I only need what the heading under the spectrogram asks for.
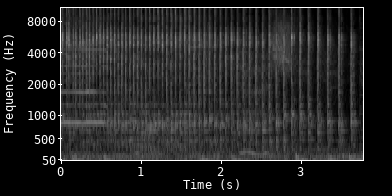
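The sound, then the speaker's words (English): Prize wheel spun during a call-in trivia game, its ratchet producing a fast run of sharp ticks that gradually spread out and slow toward the end as the wheel winds down. “You want to give that wheel a spin? Here we go.”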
